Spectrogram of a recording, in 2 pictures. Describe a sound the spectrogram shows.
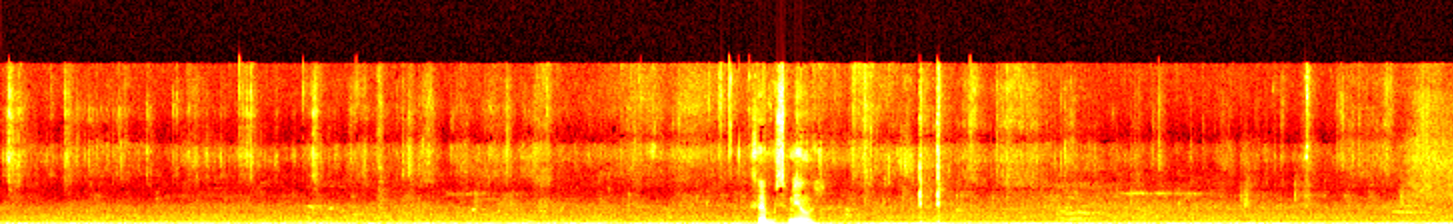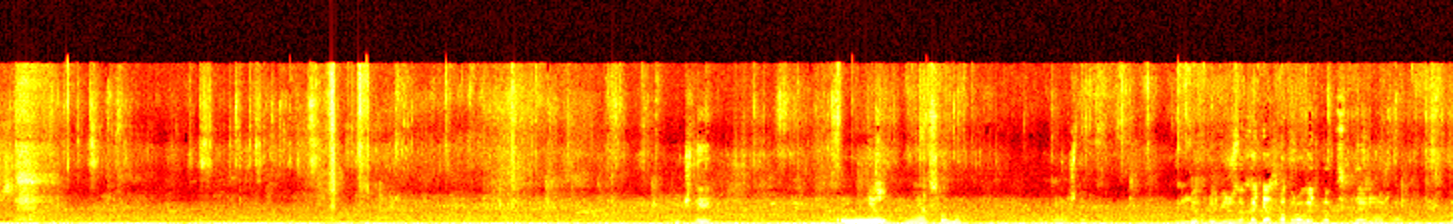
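Hedgehogs rustle softly through dry leaves.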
